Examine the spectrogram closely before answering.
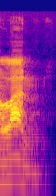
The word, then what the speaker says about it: Land: Land itu negara. Ini bacanya land, bukan land loh ya. Ini bahasa Jerman, bukan bahasa Inggris.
